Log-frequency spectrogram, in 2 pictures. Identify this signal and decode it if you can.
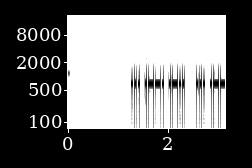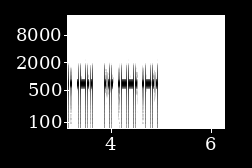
Morse code, heard as a keyed tone, about 36 wpm, 700 Hz. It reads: SPL SPL SPL
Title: Multi-letter Phonemes Repeated 3x 35wpm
